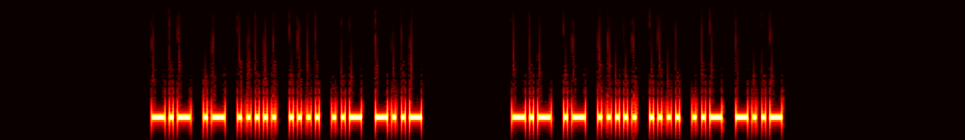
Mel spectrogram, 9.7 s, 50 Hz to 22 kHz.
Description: Morse code, heard as a keyed tone, about 28 wpm, 700 Hz. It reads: KA5HUX KA5HUX
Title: USA Call Signs - 6 Characters - Repeated 2x - 28wpm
